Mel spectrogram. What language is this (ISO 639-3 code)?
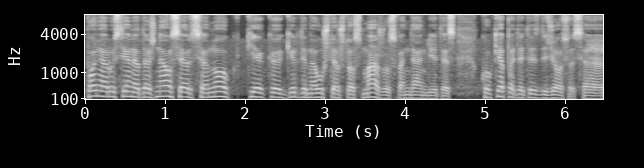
lit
